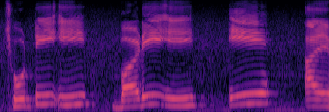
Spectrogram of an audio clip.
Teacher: जिन स्वरों के उच्चारण में जीभ का आगे का हिस्सा उठता है उसे हम अग्र स्वर कहते हैं।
